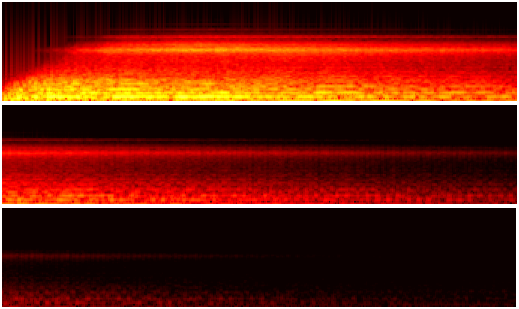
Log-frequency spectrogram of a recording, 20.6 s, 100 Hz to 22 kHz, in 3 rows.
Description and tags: Dystopian Future - FX Sounds (22)
abstract, alien, animation, cinematic, city, effect, film, future, futuristic, sci-fi, sound-design, soundeffect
